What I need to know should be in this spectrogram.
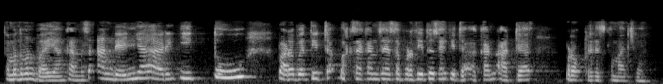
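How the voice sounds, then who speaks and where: Woman giving a pep talk to fellow agents, kinda high voice, keeps talking straight to the crowd. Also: fairly quick, fairly bright tone, dull audio. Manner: chatty, addresses audience often. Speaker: insurance agent. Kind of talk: motivational testimony to colleagues.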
